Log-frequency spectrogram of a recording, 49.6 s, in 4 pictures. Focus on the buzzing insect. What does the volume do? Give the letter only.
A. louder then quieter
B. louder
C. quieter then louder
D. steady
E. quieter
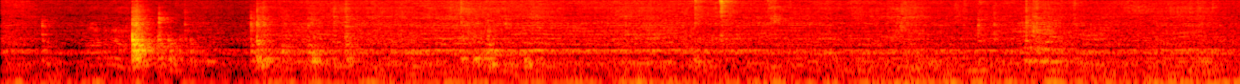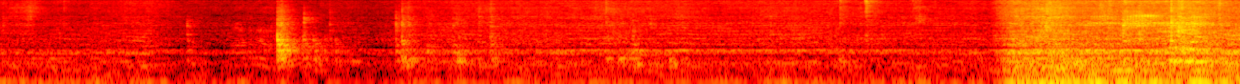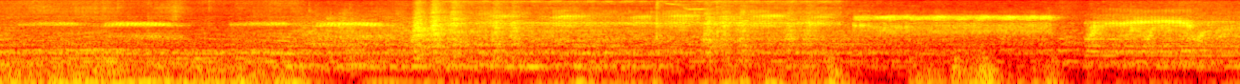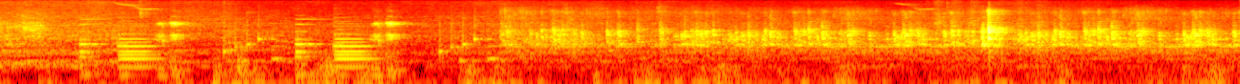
A.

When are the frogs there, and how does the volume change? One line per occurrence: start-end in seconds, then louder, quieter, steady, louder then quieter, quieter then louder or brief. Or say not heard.
23.3-49.5 louder.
